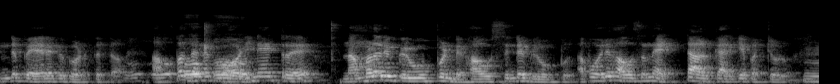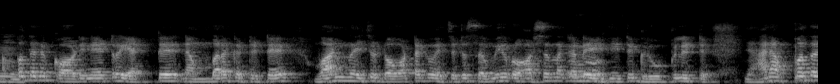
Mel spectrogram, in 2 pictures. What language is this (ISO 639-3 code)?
mal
